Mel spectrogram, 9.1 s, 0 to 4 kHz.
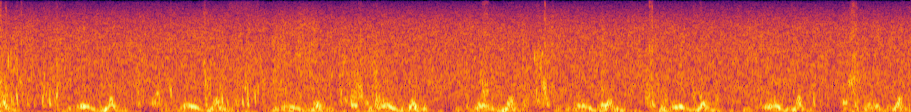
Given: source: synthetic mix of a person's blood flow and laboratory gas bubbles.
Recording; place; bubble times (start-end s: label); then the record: Doppler ultrasound of blood flow; precordium
0.00-0.64 s: bubbles
1.33-1.75 s: bubbles
2.02-2.69 s: bubbles
3.35-3.94 s: bubbles
4.77-4.94 s: bubbles
5.07-5.57 s: bubbles
5.98-6.09 s: bubbles
6.42-6.74 s: bubbles
6.90-7.05 s: bubbles
7.14-7.22 s: bubbles
7.53-7.87 s: bubbles
8.10-8.19 s: bubbles
8.40-8.67 s: bubbles
9.07-9.12 s: bubbles
From the record:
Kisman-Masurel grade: 242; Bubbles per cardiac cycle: several, 3 to 8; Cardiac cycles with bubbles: 100%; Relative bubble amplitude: moderate (0.250 to 0.450); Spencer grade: 3 (all of the cardiac periods contain showers or single bubble signals, but not dominating or overriding the cardiac motion signals); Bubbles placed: only in the low amplitude regions of the cardiac cycle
